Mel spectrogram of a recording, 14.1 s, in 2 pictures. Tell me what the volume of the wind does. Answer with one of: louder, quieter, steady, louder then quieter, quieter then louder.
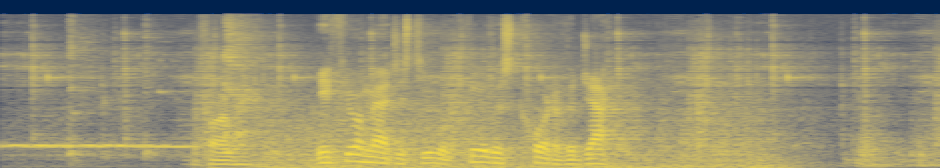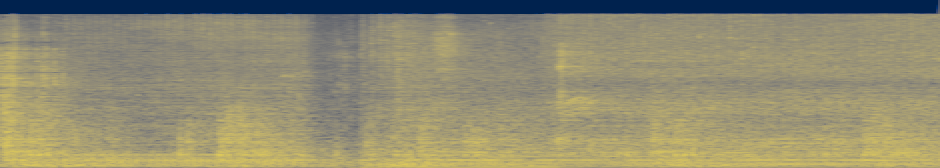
quieter.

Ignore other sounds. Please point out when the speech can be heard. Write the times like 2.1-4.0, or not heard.
1.4-4.7.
